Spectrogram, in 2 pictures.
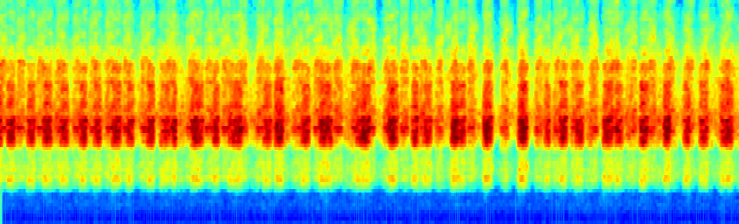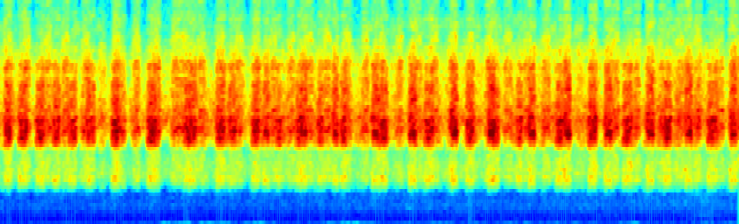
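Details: A midsummer chorus of cicadas in a pine forest in Greece. Their shrill, continuous, hissing buzz stays high and unbroken, with a rapid fluttering pulse running through it for the whole stretch.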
